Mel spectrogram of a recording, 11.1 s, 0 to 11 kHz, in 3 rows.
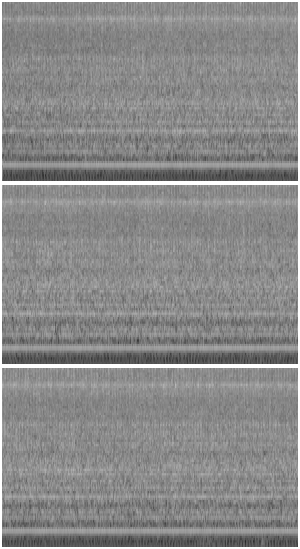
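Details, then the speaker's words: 2011 Toyota Camry, 2AR-FE engine, after lifter and rocker arm replacement, warmed until the fan comes on: smooth, even idle after revving to about 1600 rpm and releasing, no stumble, knocks, ticks or misses; coolant reached 230 °F. "Alright, so as you heard, brought up to 1500. Well, I got up to like 1600. Let it go, and it didn't stumble at all."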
